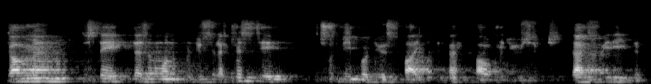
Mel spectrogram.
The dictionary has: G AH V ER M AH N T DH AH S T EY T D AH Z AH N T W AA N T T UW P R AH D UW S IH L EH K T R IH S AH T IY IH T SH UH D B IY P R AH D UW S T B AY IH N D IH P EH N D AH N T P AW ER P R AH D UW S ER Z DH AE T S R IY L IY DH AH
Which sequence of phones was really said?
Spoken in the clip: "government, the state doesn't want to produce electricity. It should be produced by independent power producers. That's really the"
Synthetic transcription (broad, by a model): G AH V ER M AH N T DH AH S T EY T D AH Z AH N T W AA N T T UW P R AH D UW S IH L EH K T R IH S AH T IY IH T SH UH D B IY P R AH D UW S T B AY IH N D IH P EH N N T B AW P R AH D UW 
